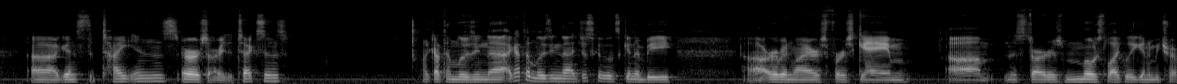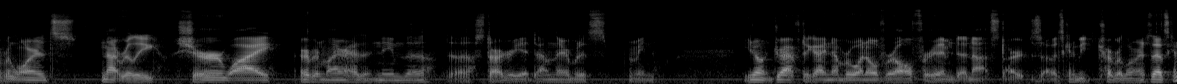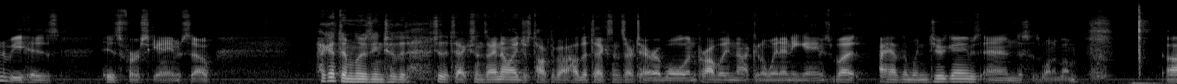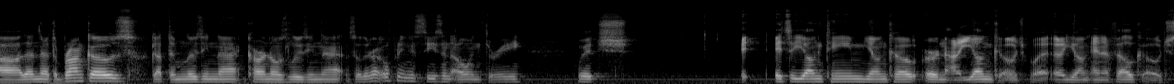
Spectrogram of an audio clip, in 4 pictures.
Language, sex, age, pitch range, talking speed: English, male, 20-39, 110-125 Hz, 210 wpm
